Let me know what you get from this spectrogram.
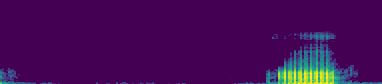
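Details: Sleeping French Bulldog puppy: soft low breathing murmurs, then one loud, raspy, rumbling snore lasting under a second.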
